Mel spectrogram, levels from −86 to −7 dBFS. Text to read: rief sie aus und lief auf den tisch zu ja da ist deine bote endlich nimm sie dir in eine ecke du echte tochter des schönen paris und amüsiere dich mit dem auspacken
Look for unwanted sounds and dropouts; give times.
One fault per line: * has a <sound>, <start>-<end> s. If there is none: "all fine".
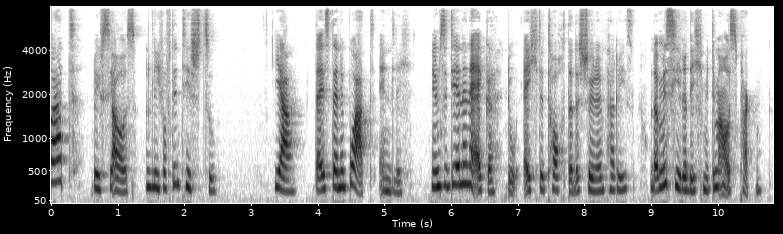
all fine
